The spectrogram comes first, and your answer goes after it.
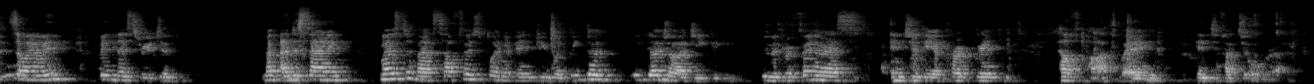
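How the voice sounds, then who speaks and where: This speaker has a South African accent. The pace is moderate. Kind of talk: information session talk.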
